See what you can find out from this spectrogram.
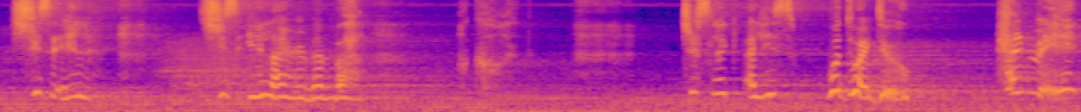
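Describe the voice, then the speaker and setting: An actress voicing a frightened, tender young mother in a game, speaking in hushed, tearful, pleading tones. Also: extremely high pitch, animated, slow, long pauses, a little hiss or hum, full character voice. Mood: panicked. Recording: roomy game audio with loud music.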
